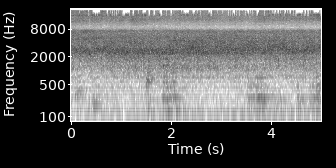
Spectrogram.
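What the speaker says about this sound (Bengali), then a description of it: "ওল আর আলুটা আমি ভালো করে ভেজে নেব" Pieces of boiled elephant foot yam and potato fry in hot oil with a steady, loud, hissing sizzle that runs unbroken throughout.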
